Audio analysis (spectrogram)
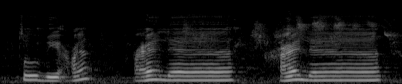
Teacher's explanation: عین کی آواز وسط حلق سے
